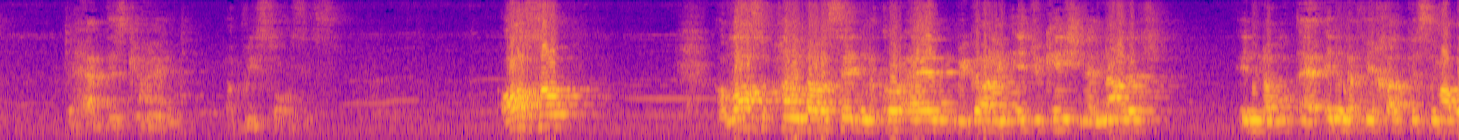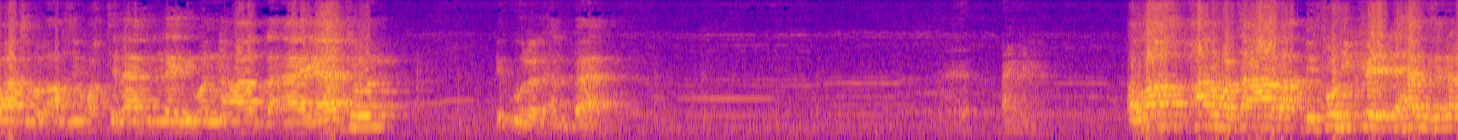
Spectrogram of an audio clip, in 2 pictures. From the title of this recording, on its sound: Lecture At Scheldemond College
